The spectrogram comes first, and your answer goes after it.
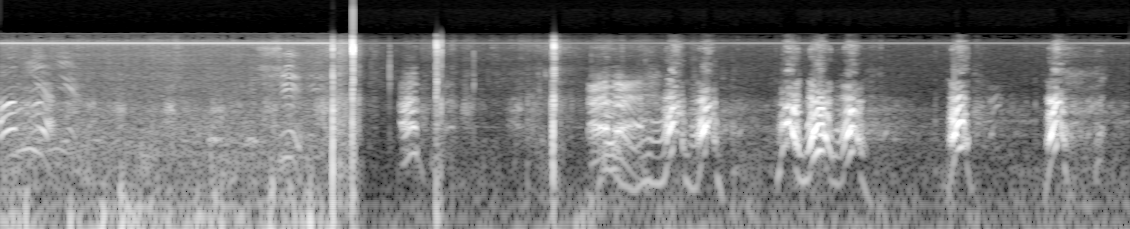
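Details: Vesta, a dog in protection training during a search exercise, barks in sharp bursts at roughly one-second intervals after a spoken passage. About eight barks follow a loud clack, some doubled, each with a gruff, harmonic tone.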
